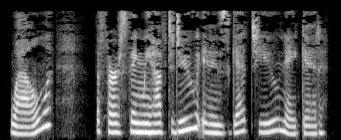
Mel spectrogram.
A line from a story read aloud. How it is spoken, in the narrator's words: I drawled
